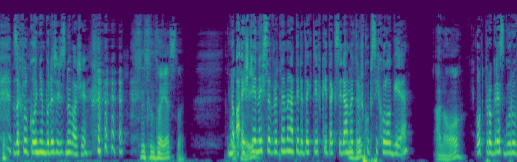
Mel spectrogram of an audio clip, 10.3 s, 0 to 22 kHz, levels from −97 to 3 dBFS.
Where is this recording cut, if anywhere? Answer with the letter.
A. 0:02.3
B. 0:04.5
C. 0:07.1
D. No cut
B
